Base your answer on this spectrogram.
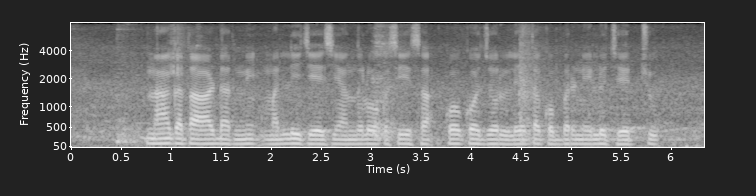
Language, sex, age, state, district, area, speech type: Telugu, female, 18-30, Andhra Pradesh, Chittoor, urban, read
